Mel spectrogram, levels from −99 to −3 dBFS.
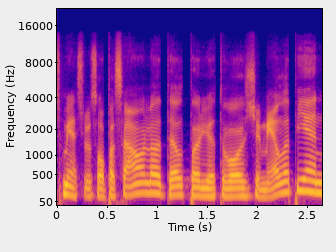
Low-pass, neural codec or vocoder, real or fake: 14.4 kHz; autoencoder, 48 kHz, 32 numbers a frame, DAC-VAE, trained on Japanese speech; fake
